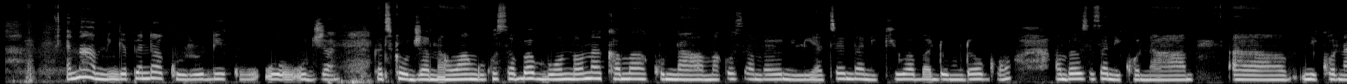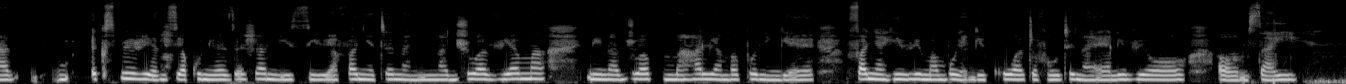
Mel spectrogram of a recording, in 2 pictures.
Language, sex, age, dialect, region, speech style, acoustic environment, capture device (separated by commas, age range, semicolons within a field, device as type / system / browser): Swahili, female, 25-34, Kenya - Nairobi Sheng-influenced, Kenya, focused, nature, mobile / Linux / Chrome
